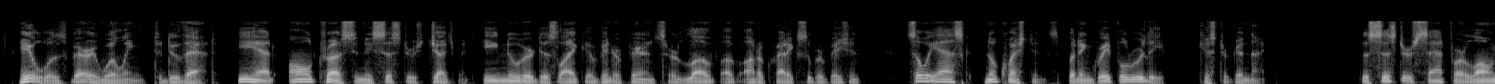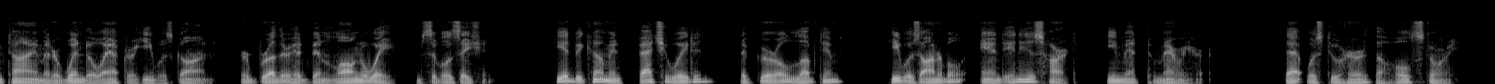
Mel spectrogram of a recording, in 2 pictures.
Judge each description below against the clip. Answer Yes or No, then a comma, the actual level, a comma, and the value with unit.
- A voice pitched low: Yes, very low, 75 Hz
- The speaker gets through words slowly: No, average, 175 wpm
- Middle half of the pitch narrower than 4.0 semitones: No, average, 5.2 semitones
